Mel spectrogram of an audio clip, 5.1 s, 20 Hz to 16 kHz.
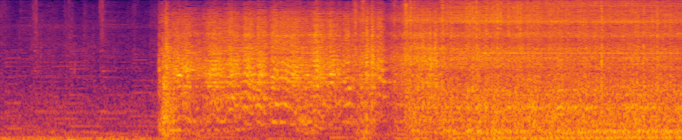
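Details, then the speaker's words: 1989 GMC Sierra one-ton dually with 454 big block and a broken steering-column ignition, started by bypassing the column starter. Brief cranking, then it catches without backfire and settles into a steady, loud run. "For those that don't know, if your column starter won't work, you use this."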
